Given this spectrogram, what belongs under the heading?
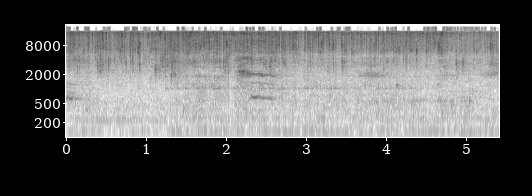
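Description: A child washes their face under running tap water at a sink. A steady, fairly loud stream of water flows throughout with splashing, and voices may be faintly audible underneath.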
